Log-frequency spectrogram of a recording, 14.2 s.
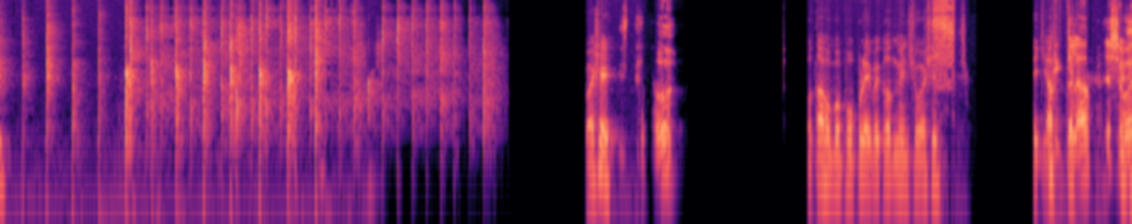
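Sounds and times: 
applause: 0.3 - 6.4
speech: 7.3 - 8.6, 10.1 - 12.2, 12.9 - 14.1.

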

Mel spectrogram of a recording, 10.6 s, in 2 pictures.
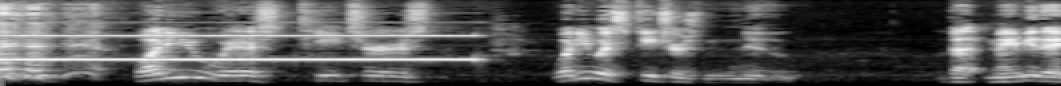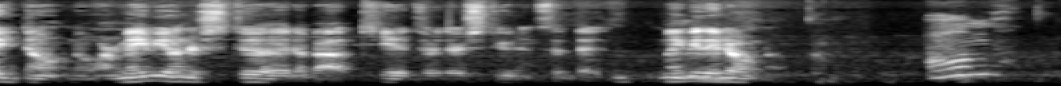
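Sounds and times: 
electronic school bell tone: 0.0 - 2.4
speech: 0.7 - 4.1, 4.7 - 10.4.

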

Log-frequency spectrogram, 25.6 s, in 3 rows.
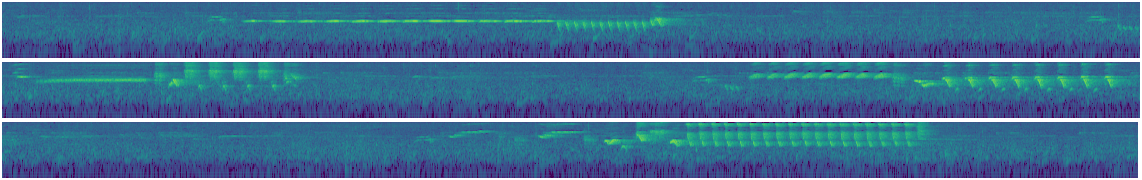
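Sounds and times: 
Nightingale song: 1.5 - 5.2, 8.1 - 10.9, 13.7 - 17.1, 20.2 - 24.3.

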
